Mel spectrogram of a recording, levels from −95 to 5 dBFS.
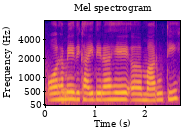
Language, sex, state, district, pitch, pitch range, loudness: Hindi, female, Madhya Pradesh, Bhopal, 230 Hz, 220-235 Hz, -12 LUFS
